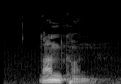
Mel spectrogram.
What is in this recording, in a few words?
"dankon", esperanto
